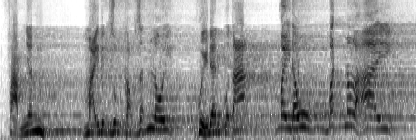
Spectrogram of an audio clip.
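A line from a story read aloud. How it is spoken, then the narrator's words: Hissing shriek. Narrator (Vietnamese): Quan nọ rít lên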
